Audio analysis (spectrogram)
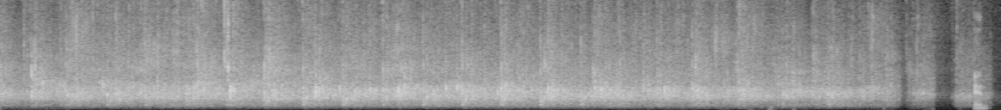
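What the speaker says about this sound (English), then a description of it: "let's just clap and celebrate the church" A church congregation claps to celebrate Appalachian Service Project missionaries, sustained broadband applause from many hands that holds steady for several seconds, then thins and breaks off into a few scattered last claps.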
